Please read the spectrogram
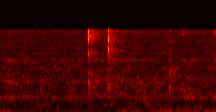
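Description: Near silence, with two faint sharp clicks close together about a second in.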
